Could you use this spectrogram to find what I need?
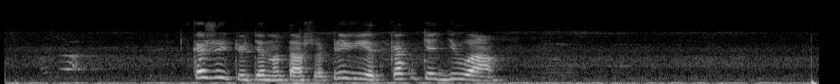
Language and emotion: Russian, neutral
